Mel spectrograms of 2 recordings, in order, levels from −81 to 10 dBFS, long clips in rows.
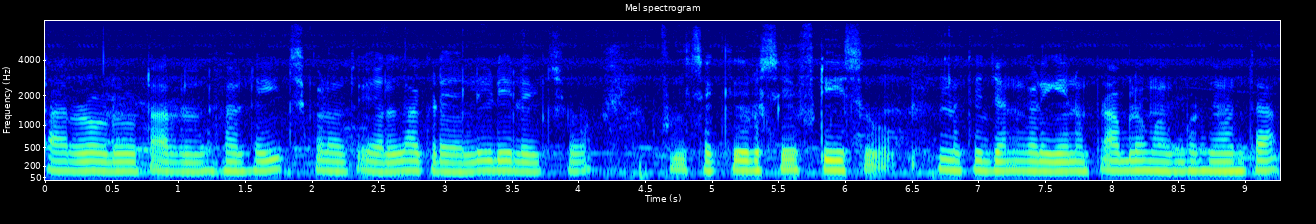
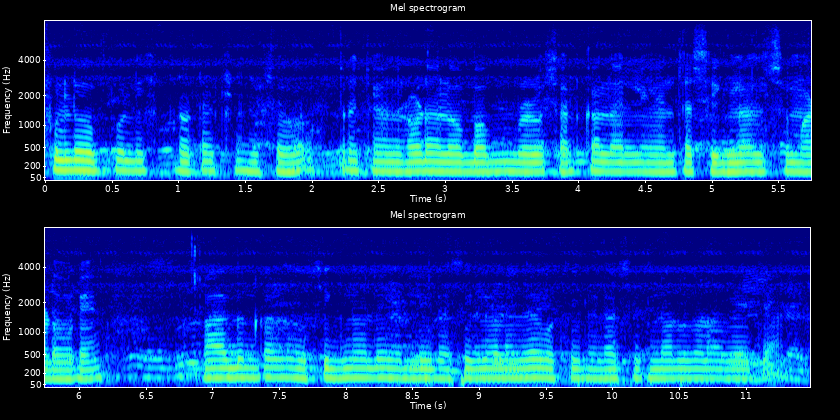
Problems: background sounds at intervals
